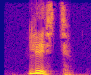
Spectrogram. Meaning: 1. to climb (up, on to), to scramble 2. to clamber, to crawl, to scramble (through, into, under) 3. to get (into); to thrust the hand (into) 4. to thrust oneself (upon); to intrude (upon)
- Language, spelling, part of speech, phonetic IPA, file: Russian, лезть, verb, [lʲesʲtʲ], Ru-лезть.ogg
